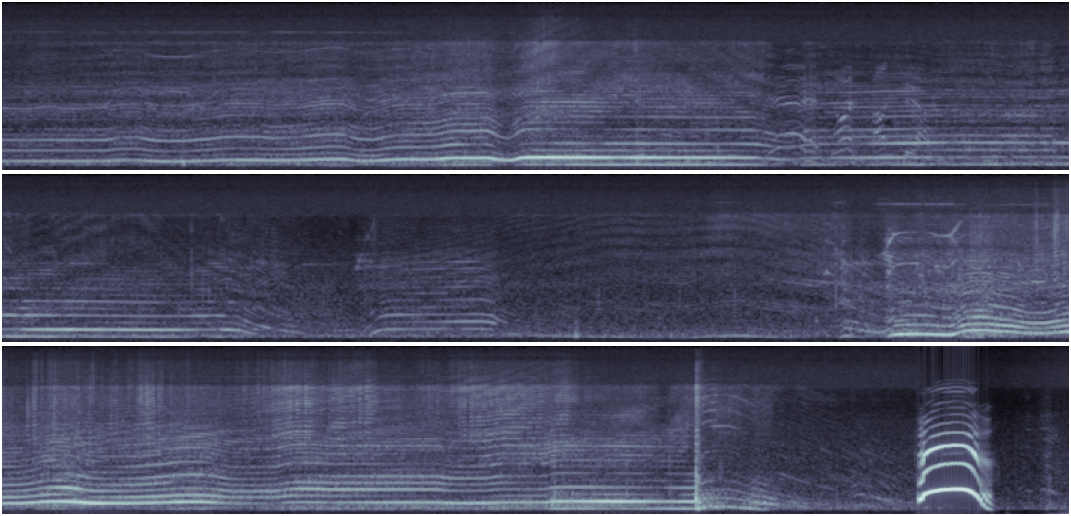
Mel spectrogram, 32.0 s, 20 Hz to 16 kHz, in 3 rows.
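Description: Motor and propeller of a Flex Cap 232 aerobatic RC model plane in flight, a buzzing drone whose pitch rises and falls with the throttle. It fades for a few seconds around the middle, comes back louder, then cuts off shortly before the end as the plane lands.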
